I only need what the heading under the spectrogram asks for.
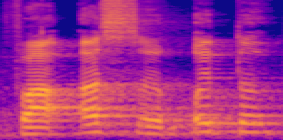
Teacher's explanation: اس کو دیکھیں، فا زبر فا، حمزہ سین زبر اس، فا اس، قاف توازر قط، فا اس قط، فا کو جلدی پڑھا جائے گا، حمزہ کو سین سے ملائیں گے، قاف کو تو سے ملائیں گے، فا اس قط، یہاں بھی قوی درجے کا قلقلہ ہوگا، ایک لوٹتی ہی آواز آئے گی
